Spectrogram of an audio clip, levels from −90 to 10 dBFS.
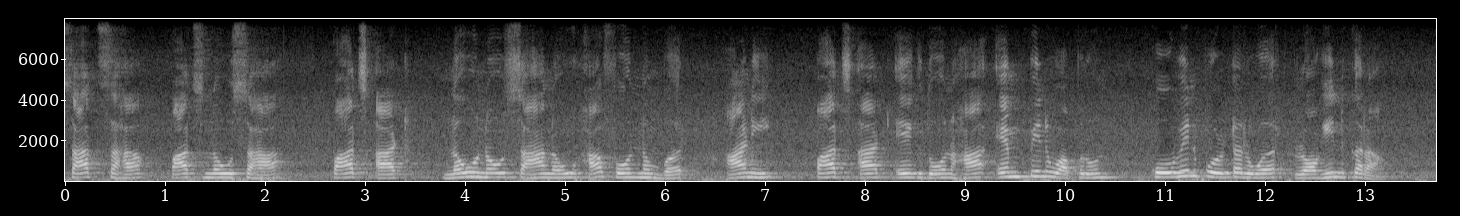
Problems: background sounds at intervals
